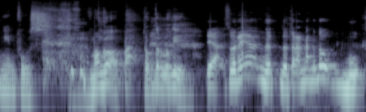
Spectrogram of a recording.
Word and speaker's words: Lucky: Kita sambut bersama Dokter Laki-Laki. Oh iya. Bacanya Lucky apa Laki dong? Lucky.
